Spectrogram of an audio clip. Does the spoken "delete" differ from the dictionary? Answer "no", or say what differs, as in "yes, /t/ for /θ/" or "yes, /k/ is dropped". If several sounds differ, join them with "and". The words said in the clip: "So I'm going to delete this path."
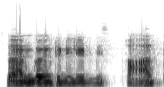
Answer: no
